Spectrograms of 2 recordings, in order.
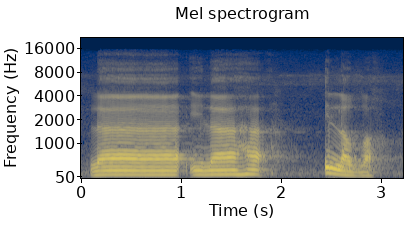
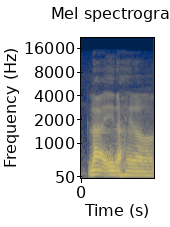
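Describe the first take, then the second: First: The phrase is said slowly and deliberately. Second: The phrase is said quickly and lightly. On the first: It is said once but taken into the heart. The speaker calls it right. "Walaupun sekali tetapi kita masukkan dalam hati" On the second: It is counted many times without reaching the heart. The speaker calls it wrong. "dengan cepat"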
